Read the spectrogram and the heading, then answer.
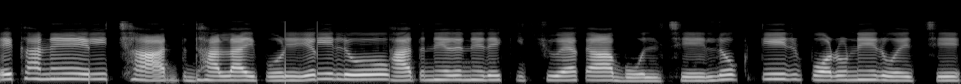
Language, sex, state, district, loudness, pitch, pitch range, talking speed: Bengali, female, West Bengal, Jhargram, -18 LUFS, 200 Hz, 190-230 Hz, 100 wpm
